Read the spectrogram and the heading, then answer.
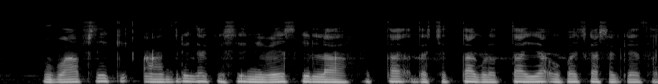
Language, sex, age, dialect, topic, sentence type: Hindi, male, 18-24, Awadhi Bundeli, banking, statement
